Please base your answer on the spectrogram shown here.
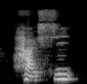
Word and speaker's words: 橋: 顾名思义，这样的单词它的重音呢在结尾的最后 1 个假名上。比如哈西，桥这个单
